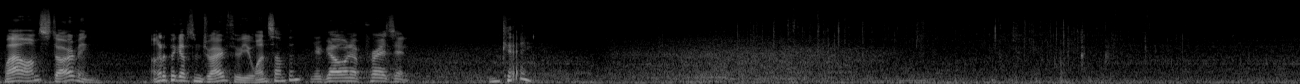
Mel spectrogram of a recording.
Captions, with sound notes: - Wow, I'm starving. I'm gonna pick up some drive through. You want something? - You're going to prison? - Okay. (birds chirping)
